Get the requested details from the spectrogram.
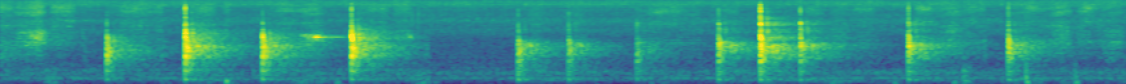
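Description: Chalk taps and scrapes sharply on a chalkboard.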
